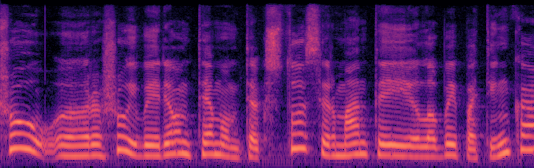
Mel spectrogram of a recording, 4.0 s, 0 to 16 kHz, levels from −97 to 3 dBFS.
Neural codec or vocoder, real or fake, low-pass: vocoder, 44.1 kHz, 128 mel bands every 512 samples, BigVGAN v2; fake; 14.4 kHz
